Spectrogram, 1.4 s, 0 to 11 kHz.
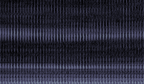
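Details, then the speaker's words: Adult woman with plantar fasciitis for over 3 years, vibration head run over the whole calf to loosen muscle before shockwave: steady rapid mechanical buzzing pulses; radial shockwave therapy device, vibration mode. "so it vibrates through and and creates some stimulation to the tissue we get good blood flow with this this isn't necessarily a shock wave this is just vibration"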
